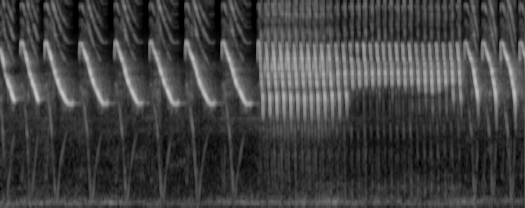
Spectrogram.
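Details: Canary in full, lively song used for training: a run of seven descending whistled sweeps, then a long fast buzzy roll that drops in pitch, ending with more quick sweeping notes.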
